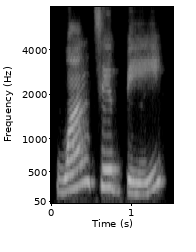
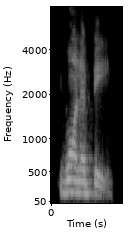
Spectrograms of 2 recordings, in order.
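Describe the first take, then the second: First: The word 'to' is said fully and separately. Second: The 'to' is merged into 'wanna'. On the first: "the native English speakers pronounce want to be becomes" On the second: "In everyday conversation, the native English speakers pronounce want to be becomes wanna be"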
